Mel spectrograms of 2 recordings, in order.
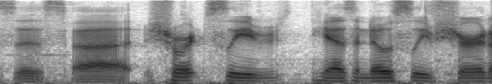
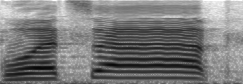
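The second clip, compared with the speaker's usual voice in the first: high, loud, stretched-out holler; rowdy group greeting; 12 semitones higher, 8 dB louder than usual. Acted. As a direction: holler it like a whole gang arriving. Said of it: "And they're like".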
